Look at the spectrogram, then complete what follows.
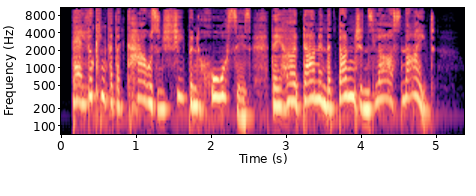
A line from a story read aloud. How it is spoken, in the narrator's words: whispered Dick to Julian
